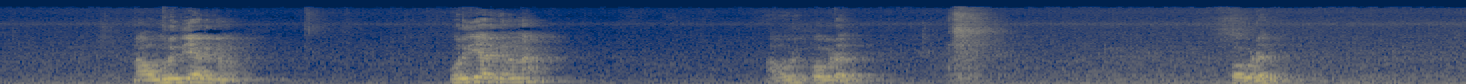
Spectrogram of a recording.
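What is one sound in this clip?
A man calls out loudly in short, sung phrases in a reverberant room.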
